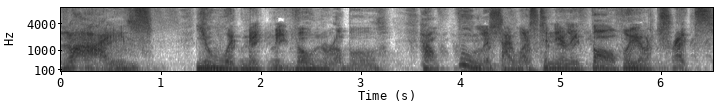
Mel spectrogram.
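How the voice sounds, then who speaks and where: A man at a medium pitch uses a put-on character voice and talks at a fairly slow pace. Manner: hissing; suspicious and defensive.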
